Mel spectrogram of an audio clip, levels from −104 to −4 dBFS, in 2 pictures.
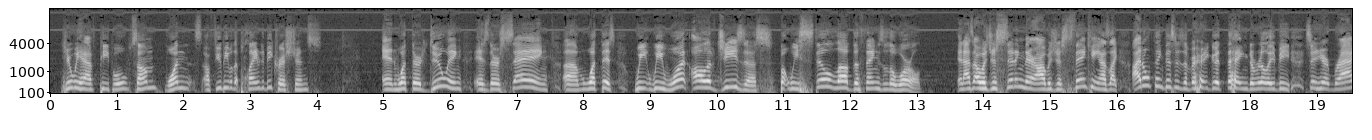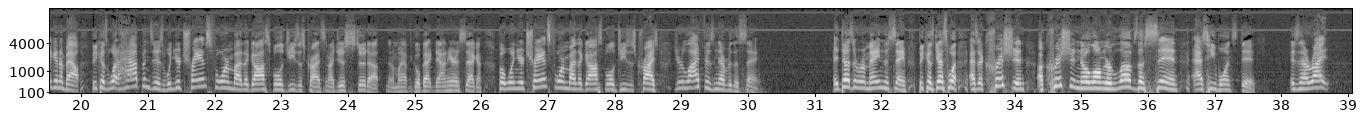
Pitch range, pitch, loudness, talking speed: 205-255 Hz, 230 Hz, -27 LUFS, 215 wpm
